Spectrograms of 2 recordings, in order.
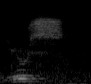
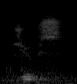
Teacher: must be careful to distinguish the semivowel from the affricate the difference between use employment and juice squeezed from a fruit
